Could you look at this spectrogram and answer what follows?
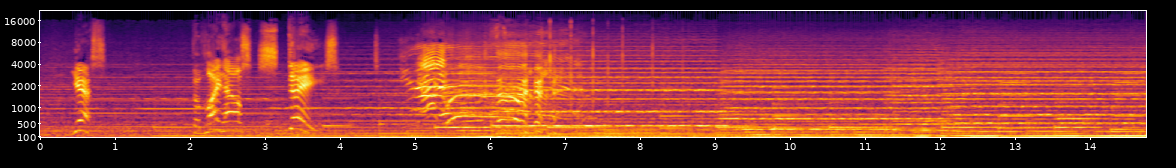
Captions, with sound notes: Yes, the lighthouse stays. (all cheering) (all applauding) (dynamic music)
